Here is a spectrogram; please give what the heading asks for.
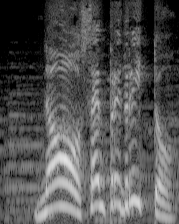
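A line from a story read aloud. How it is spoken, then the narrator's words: Shouting. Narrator (Italian): gridò la stessa voce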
